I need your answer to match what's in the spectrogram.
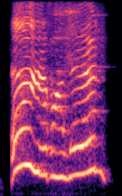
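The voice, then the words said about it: Baby Spider-Man character voice. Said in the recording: “How about Baby Spider-Man?”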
